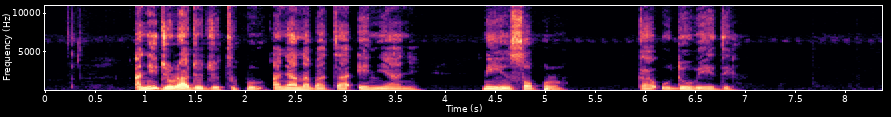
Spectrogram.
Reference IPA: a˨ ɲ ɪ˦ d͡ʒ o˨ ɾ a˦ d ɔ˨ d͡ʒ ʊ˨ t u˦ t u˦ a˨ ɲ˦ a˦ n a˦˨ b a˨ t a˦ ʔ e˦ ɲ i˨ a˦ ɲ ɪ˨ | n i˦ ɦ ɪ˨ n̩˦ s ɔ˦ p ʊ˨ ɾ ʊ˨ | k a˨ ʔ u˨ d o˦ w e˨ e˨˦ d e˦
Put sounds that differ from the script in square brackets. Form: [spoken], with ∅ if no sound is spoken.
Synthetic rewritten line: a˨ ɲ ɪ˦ d͡ʒ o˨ ɾ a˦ [d͡ʒ] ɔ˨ d͡ʒ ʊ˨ t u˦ [p] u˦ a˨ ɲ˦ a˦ n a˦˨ b a˨ t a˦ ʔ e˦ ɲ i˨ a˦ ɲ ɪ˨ | n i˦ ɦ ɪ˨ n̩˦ s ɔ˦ p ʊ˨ ɾ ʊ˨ | k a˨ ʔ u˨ d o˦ w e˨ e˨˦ d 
